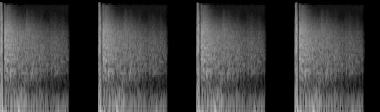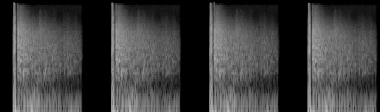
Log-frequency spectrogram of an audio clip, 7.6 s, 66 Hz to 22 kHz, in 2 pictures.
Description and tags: A mono simulation of 8 sequential mine blasts created in response to a request by metalmelter.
